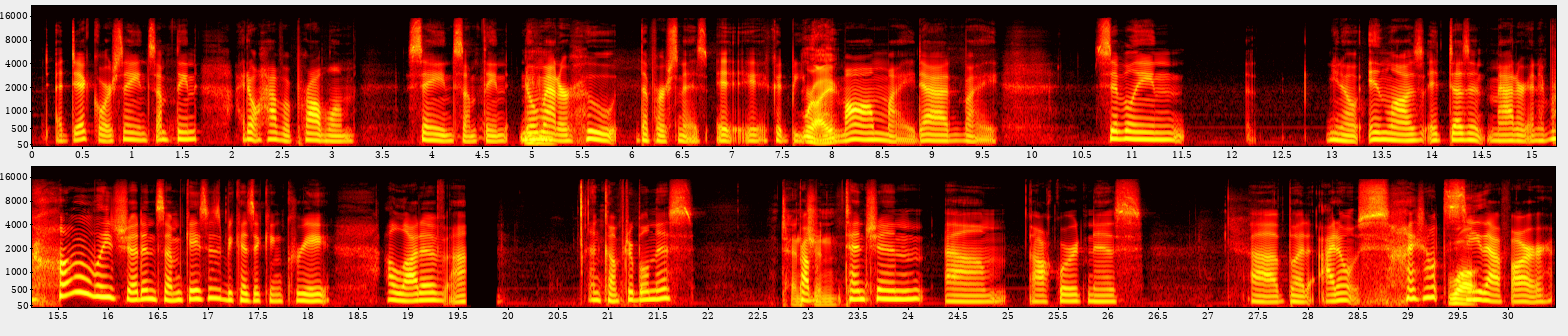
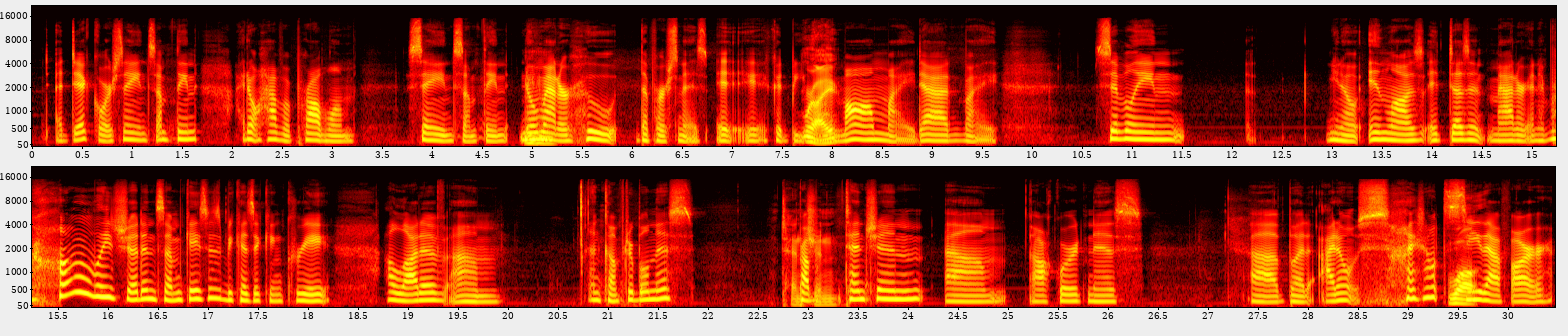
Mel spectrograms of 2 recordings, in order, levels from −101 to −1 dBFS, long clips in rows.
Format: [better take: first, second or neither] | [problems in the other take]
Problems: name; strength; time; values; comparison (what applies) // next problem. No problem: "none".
second | audio cutting out; at 20 s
